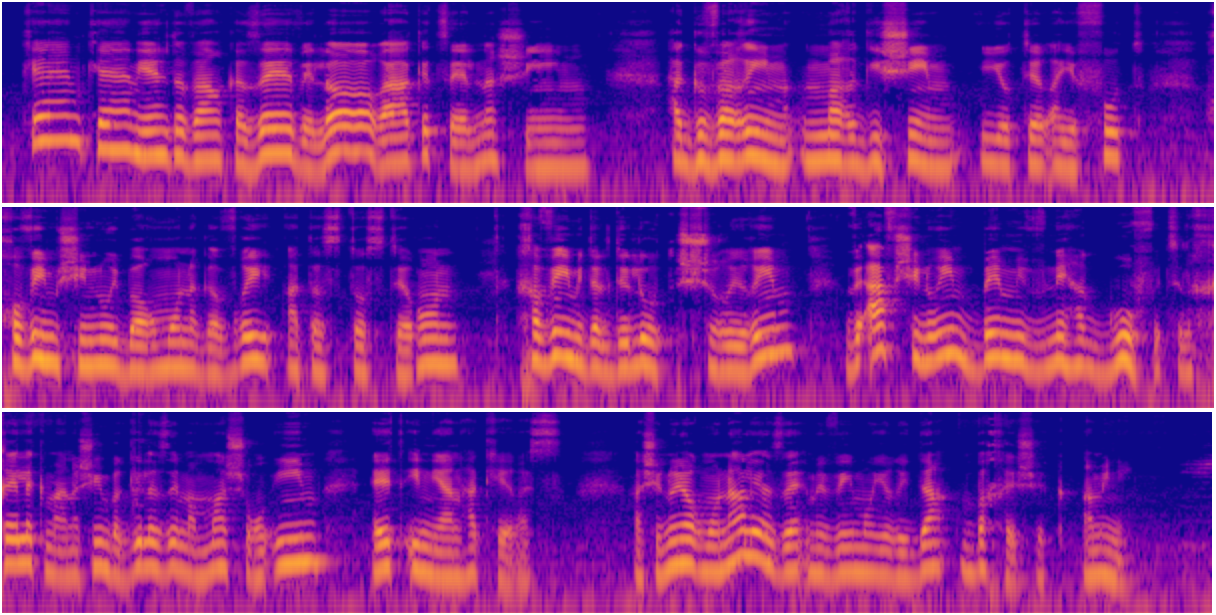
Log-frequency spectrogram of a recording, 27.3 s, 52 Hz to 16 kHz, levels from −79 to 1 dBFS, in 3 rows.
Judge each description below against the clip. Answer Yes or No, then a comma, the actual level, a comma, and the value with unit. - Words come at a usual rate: No, slow, 95 wpm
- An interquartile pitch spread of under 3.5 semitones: No, average, 4.5 semitones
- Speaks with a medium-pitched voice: Yes, medium, 180 Hz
